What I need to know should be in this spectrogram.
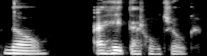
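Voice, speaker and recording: Female flight attendant in a crisis, read by an actress: lowish mellow voice, close dry sound, steadying and earnest. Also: flat delivery, normal speed, creaky, no echo. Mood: quietly probing. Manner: steadying, earnest, quietly persistent. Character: shaken but caring young female flight attendant. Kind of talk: acted table read of a film script.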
